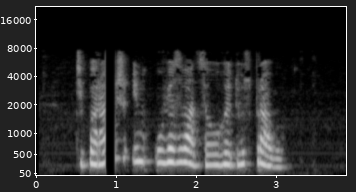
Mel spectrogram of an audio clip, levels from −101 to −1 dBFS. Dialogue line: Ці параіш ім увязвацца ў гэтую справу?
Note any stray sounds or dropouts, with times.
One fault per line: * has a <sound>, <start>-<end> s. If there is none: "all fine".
* has a dropout, 0.9-1.0 s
